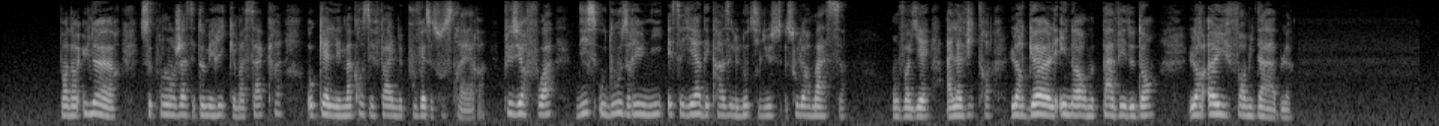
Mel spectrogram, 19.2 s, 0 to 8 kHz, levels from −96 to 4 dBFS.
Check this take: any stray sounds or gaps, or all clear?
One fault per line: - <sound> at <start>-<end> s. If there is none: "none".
none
